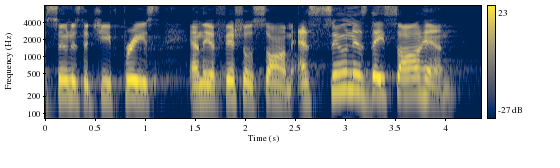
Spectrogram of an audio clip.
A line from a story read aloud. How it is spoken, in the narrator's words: they shouted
